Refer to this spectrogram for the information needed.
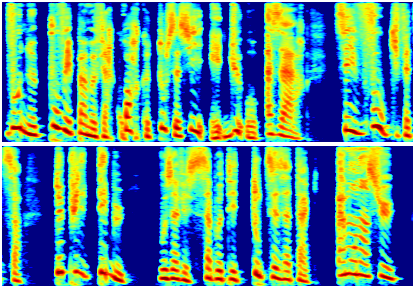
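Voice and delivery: high, indignant tirade; furious accusation. A narrator's reading. Carla blaming them for sabotaging the attacks, furious.

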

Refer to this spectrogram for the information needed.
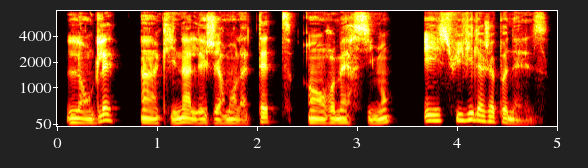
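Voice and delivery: plain reading voice

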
